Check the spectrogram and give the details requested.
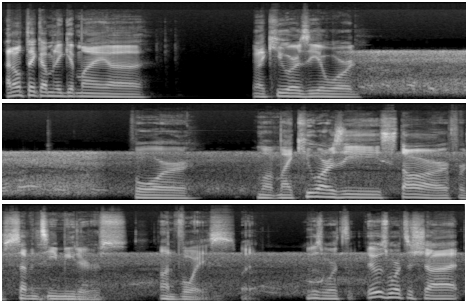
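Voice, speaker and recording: A man hosting a ham radio live stream, chatting and thinking aloud as he operates, his voice going hoarse. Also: mid-range voice, takes it slowly, long pauses, background noise. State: losing his voice.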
